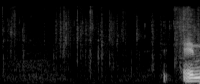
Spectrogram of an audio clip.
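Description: Faint, irregular crinkling of a foil trading-card pack wrapper being torn open and handled, then a man's voice near the end.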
